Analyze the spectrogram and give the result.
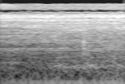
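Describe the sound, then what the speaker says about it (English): A T-fal Clipso stainless steel pressure cooker lets off steam in a steady, unbroken hiss that holds at an even, moderate level with no talking over it. "releasing steam like that, apparently"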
